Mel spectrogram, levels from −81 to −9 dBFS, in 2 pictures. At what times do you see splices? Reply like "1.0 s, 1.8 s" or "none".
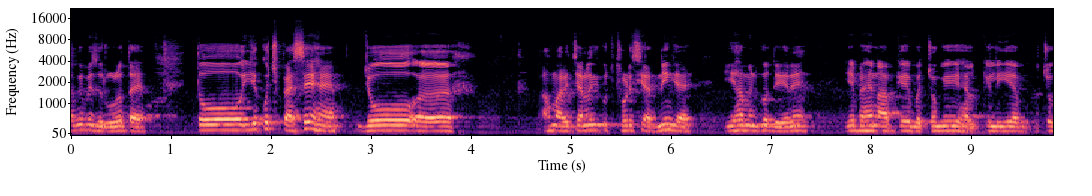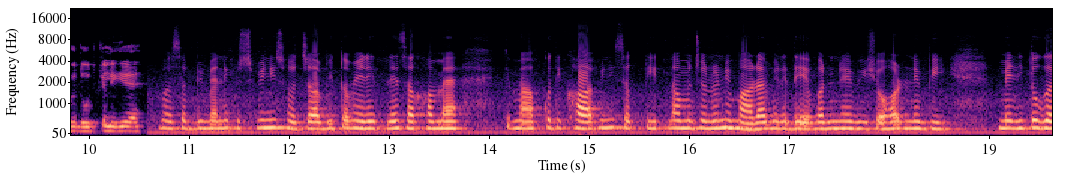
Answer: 10.6 s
